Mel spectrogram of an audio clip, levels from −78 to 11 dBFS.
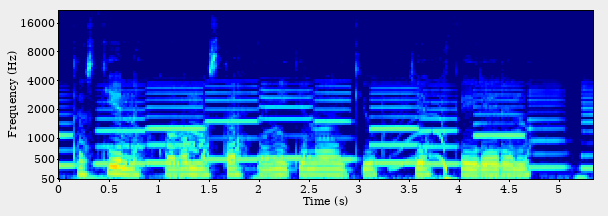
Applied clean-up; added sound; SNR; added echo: none; Meow + Wind instrument, woodwind instrument; 6 dB; none.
